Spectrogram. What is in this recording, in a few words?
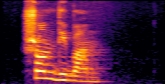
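"шондібан", Komi, female; kpv audio dict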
